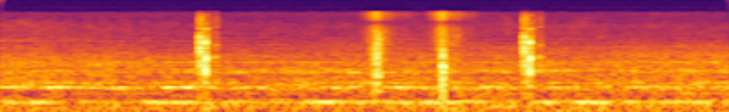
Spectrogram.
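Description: Menu buttons click softly.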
